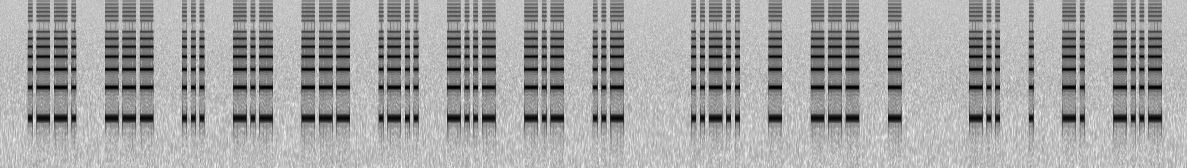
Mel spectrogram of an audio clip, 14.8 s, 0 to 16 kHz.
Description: Morse code (Russian alphabet), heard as electronic beeps, machine-sent, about 22 wpm, spaced as for 15 wpm, 1110 Hz. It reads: ПОСКОЛЬКУ ЭТОТ ДЕНЬ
